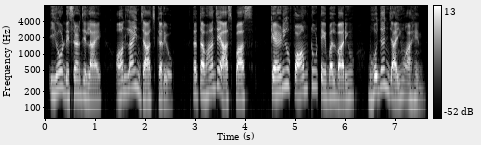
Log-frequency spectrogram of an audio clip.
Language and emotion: Sindhi, neutral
